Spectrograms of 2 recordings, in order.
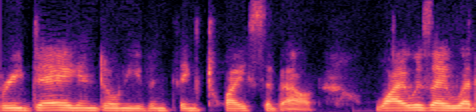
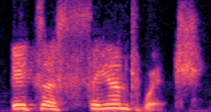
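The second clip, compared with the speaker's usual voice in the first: exasperated; 8 semitones higher, slower than usual. Real, not acted. Exasperated at her old self.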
